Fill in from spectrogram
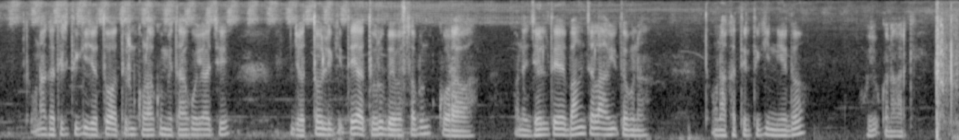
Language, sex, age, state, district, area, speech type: Santali, male, 18-30, West Bengal, Uttar Dinajpur, rural, spontaneous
